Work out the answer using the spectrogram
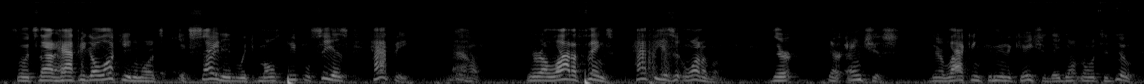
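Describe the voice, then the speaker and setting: A dog trainer explains canine behavior to an owner in a casual, folksy way, leaning on everyday comparisons. His voice sits high for a man and has a rough, gravelly texture. It is recorded outdoors, with clear background noise and dogs nearby. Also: fairly bright tone. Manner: folksy, explains with homely analogies, checks in with "okay?".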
